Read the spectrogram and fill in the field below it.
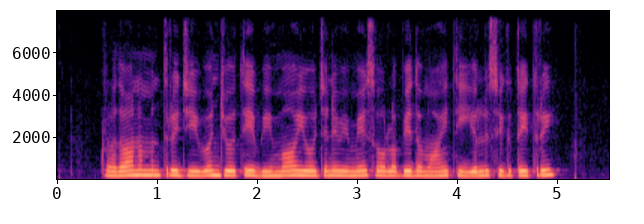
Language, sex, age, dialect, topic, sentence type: Kannada, female, 31-35, Dharwad Kannada, banking, question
